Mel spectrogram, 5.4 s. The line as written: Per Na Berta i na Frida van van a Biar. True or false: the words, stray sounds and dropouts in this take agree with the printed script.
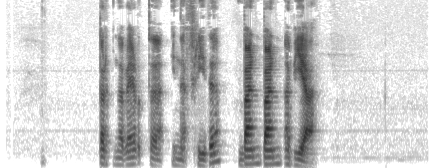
true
